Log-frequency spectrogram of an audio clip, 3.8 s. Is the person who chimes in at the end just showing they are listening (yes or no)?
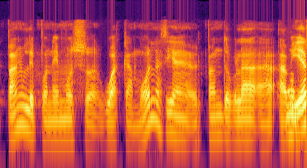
yes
